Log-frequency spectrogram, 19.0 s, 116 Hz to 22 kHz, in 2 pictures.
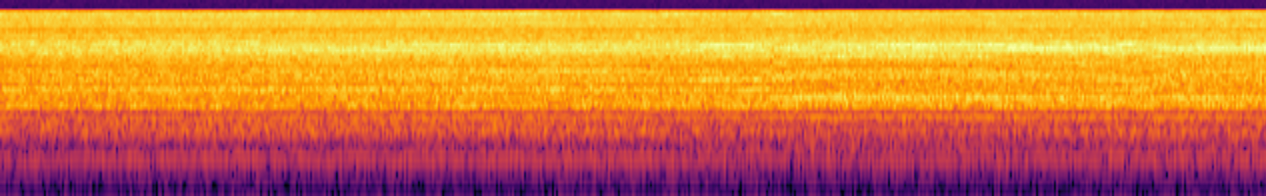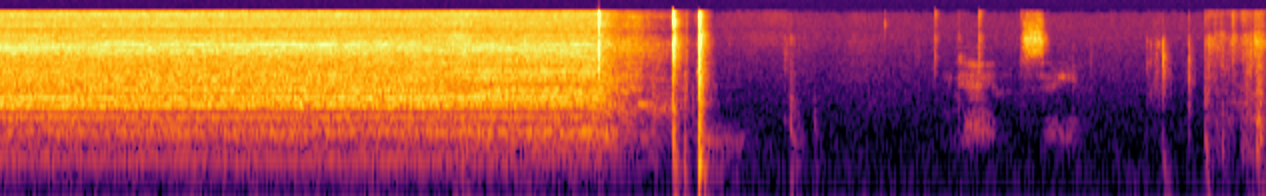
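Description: Handheld craft heat gun blowing steadily with a constant motor hum, drying paint on a wooden egg. It is switched off about 14 seconds in, followed by a couple of sharp clacks as it is set down.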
